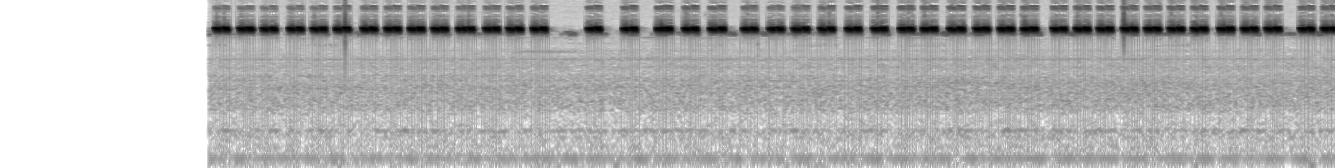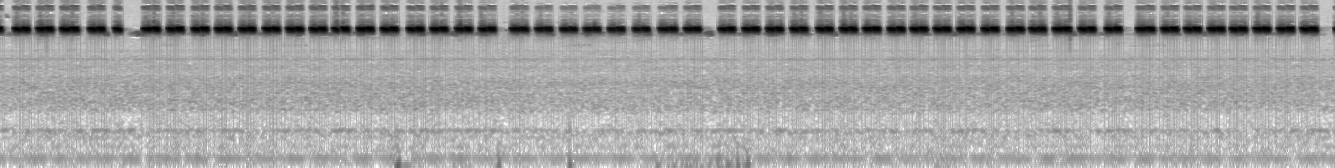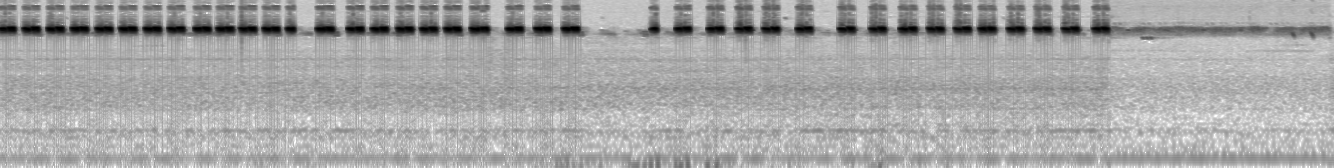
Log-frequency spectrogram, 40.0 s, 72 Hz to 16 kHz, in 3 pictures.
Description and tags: Grillons-Amb nuit3
Some crickets during the night in Tanzania recorded on DAT (Tascam DAP-1) with a Sennheiser ME66 by G de Courtivron.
